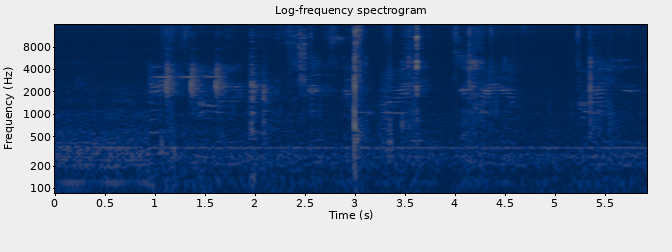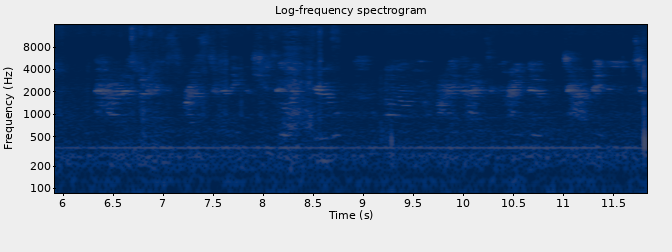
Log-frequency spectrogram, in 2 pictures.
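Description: Chopsticks click against a plastic cup.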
